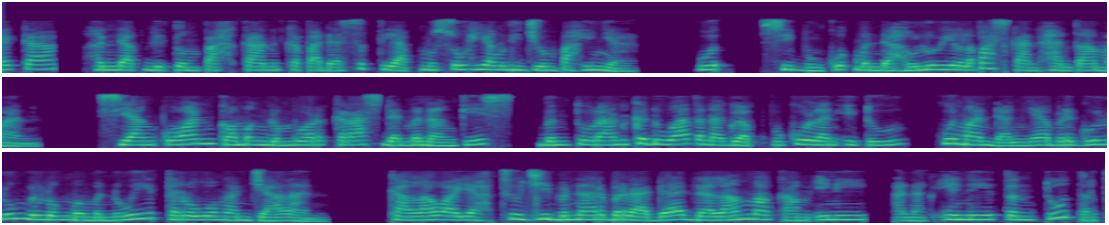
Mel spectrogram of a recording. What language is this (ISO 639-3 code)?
ind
